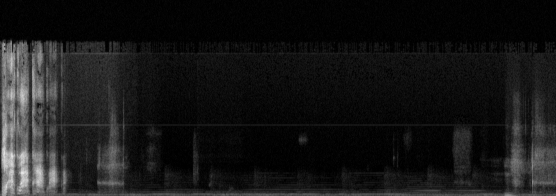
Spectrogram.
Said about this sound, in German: Und so ein paar Raben sind so weggeflogen von dem Dach des Turmes.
